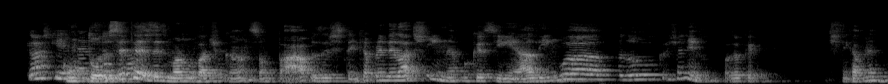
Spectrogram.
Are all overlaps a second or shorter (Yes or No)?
No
